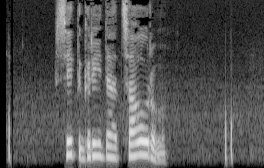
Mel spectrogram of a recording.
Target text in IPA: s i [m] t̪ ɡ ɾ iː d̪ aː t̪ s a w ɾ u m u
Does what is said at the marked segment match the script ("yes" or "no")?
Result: no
